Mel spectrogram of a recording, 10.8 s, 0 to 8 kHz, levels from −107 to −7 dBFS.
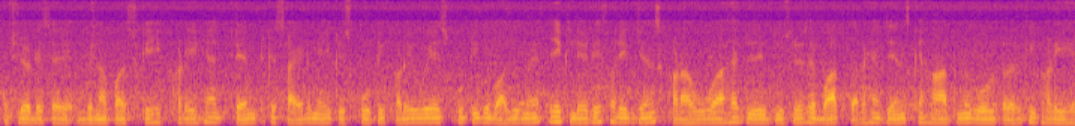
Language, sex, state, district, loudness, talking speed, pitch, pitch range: Hindi, male, Maharashtra, Dhule, -29 LUFS, 255 wpm, 95 Hz, 90-105 Hz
